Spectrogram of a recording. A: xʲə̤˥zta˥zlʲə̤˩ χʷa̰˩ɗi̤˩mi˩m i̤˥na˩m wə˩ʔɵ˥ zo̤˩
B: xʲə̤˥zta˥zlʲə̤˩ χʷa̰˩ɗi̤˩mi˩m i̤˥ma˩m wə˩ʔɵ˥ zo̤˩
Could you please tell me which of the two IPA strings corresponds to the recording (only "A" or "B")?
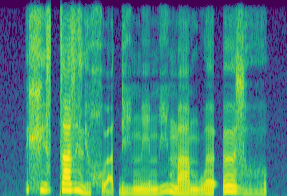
B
